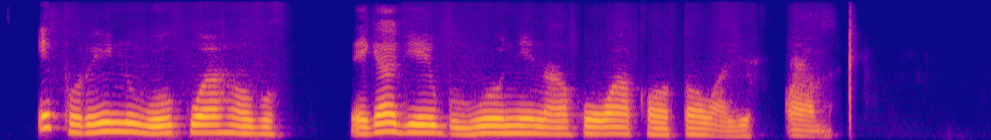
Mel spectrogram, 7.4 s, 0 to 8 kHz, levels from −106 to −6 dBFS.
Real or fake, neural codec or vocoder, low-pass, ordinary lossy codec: fake; codec, 16 kHz, 1 kbps, X-Codec, WavLM features, trained on Multilingual LibriSpeech; none; none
